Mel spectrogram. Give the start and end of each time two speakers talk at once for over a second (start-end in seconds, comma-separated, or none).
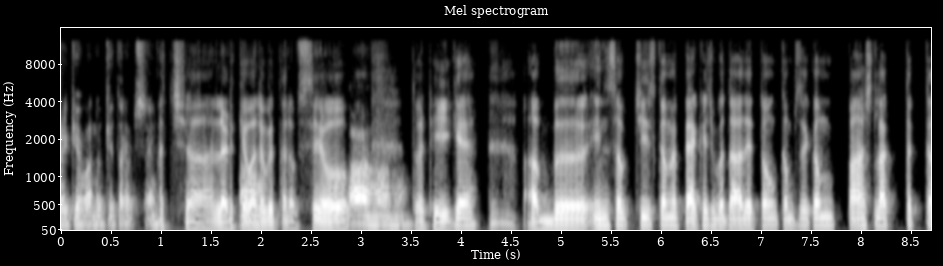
none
